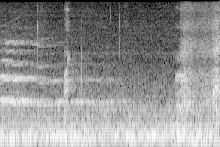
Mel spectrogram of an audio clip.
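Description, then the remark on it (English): A cat lets out a soft, drawn-out meow, faint, with a hint of a whiny, wavering tone. No one speaks over it. “Sorry, my cat just meowed a little bit.”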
